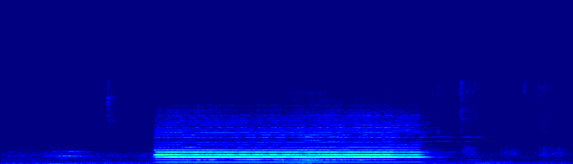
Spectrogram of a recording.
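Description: Scoreboard horn sounding one steady blast of about two seconds, starting a little after a second in: the signal that the period's clock has run out.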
